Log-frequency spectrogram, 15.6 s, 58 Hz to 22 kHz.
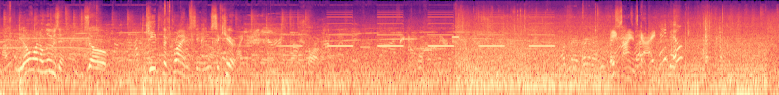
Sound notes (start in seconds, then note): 6.4 beeping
